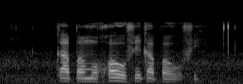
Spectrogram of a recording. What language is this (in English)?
Southern Sotho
